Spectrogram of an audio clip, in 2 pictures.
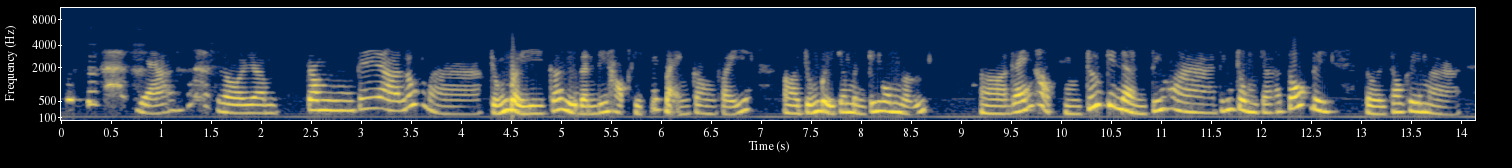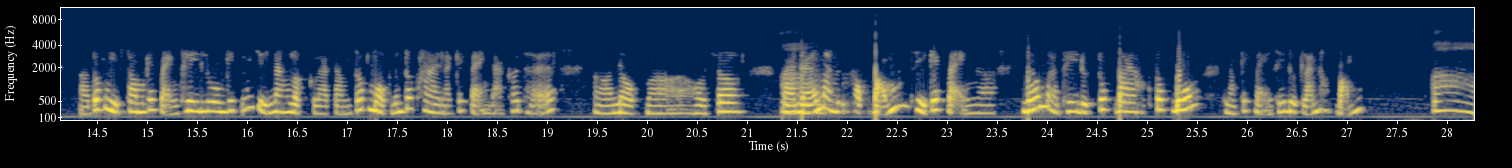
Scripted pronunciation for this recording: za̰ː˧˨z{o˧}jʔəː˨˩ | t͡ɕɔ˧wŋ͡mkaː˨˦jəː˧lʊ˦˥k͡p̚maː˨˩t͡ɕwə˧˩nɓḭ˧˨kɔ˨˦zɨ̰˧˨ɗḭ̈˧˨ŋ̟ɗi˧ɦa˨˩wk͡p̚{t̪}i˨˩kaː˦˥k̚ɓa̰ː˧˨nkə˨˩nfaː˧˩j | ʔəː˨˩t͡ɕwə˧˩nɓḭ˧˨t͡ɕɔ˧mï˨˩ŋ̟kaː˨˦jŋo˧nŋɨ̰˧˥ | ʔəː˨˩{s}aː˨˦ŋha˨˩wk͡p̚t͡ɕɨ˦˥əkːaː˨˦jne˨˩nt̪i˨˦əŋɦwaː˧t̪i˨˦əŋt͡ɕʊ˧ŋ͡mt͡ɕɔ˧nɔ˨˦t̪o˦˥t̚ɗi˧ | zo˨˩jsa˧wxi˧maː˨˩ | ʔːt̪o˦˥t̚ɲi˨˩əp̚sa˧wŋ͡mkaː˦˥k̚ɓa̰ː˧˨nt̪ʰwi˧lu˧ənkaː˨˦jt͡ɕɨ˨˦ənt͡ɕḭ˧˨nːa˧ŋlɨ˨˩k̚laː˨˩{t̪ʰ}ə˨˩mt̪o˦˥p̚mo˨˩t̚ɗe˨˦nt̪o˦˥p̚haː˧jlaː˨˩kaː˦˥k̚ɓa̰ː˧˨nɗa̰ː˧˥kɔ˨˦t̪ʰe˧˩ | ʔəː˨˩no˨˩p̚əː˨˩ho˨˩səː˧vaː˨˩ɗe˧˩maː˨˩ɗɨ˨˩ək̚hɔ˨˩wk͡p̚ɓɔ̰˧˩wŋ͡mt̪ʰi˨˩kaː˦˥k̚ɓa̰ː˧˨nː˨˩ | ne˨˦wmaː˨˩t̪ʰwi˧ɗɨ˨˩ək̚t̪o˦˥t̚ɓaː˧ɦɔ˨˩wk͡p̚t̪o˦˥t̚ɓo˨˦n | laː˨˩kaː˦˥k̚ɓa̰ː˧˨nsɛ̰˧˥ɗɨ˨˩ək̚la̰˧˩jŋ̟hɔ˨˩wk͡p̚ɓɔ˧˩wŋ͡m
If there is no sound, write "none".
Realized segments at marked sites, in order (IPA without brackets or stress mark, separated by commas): o˨˩, t̪ʰ, z, t̪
